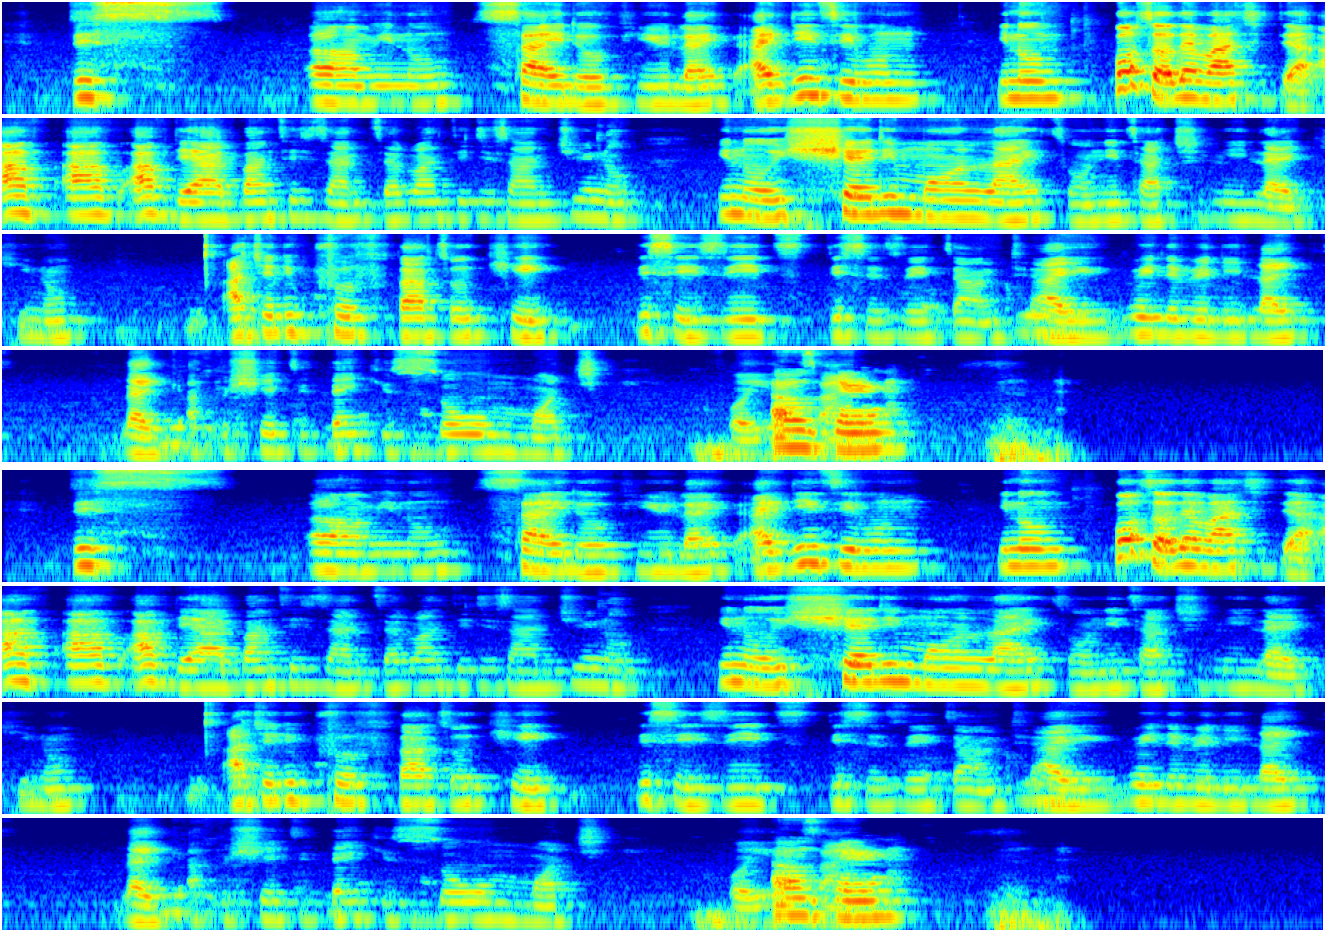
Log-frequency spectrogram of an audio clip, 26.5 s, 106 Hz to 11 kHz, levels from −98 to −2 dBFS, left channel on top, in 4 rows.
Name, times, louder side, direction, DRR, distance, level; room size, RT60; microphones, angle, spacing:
voice 1, 0.3-1.0 1.5-4.6 5.0-9.7 10.2-13.6 14.3-16.0 16.4-19.7 20.4-20.6 20.9-21.2 21.5-22.8 23.5-24.1, left 4 dB, 45° left, 1.0 m, -29 dB
voice 2, 23.4-24.4 24.8-25.2, left 4 dB, 75° left, 0.6 m, -27 dB
5.4 x 3.4 x 5.7 m
head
